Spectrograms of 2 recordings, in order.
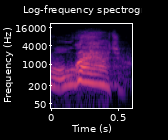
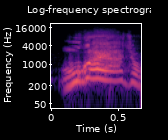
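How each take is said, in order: First: Said in the usual way. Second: 오가야죠 hit high and loud with a fall; emphatic. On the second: Acted. Pastor insisting to the congregation, high emphatic 오가야죠. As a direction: punch 오가야죠 hard, then let it fall. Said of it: "repeated with emphasis".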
